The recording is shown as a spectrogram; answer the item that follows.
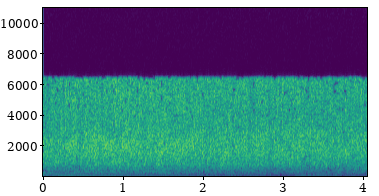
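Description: Audience applauding: many hands clapping in a steady, even wash of sound.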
